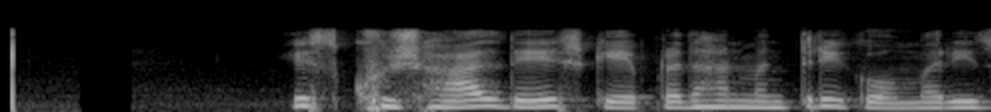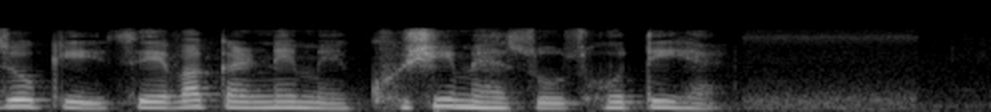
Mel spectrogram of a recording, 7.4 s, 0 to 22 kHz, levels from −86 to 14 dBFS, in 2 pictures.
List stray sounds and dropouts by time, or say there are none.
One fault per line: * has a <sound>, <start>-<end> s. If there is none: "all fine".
all fine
